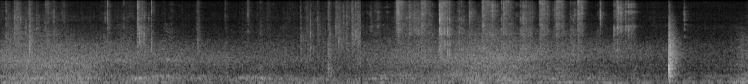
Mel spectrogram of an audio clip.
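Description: Aerosol spray paint can hissing in short spurts, with crinkling of crumpled paper or plastic, and a sharp knock about ten seconds in as a metal spray can is set down.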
